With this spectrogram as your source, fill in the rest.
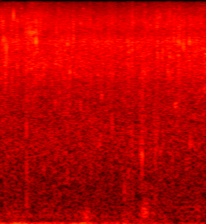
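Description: Steady rain falls outdoors as a continuous, even hiss of drops on surfaces, moderately quiet and unbroken, with no voices.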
